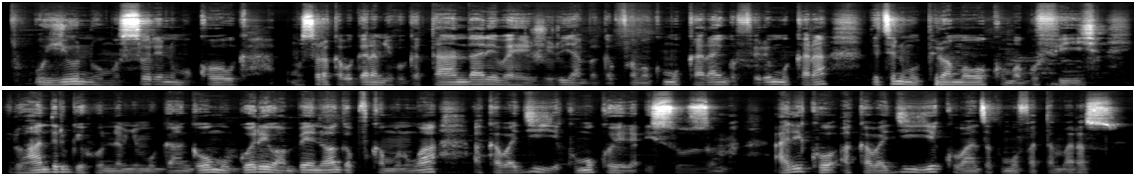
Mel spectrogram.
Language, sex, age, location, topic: Kinyarwanda, male, 18-24, Kigali, health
